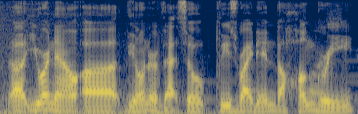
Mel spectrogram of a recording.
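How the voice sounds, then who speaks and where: A man's voice: mid-range voice, normal speed, faint music behind. A man hosting a board game, reading out the rules and story cards to the players in a theatrical way. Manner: theatrical, lively rule-reading.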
